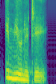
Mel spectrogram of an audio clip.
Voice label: "immunity", Indian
